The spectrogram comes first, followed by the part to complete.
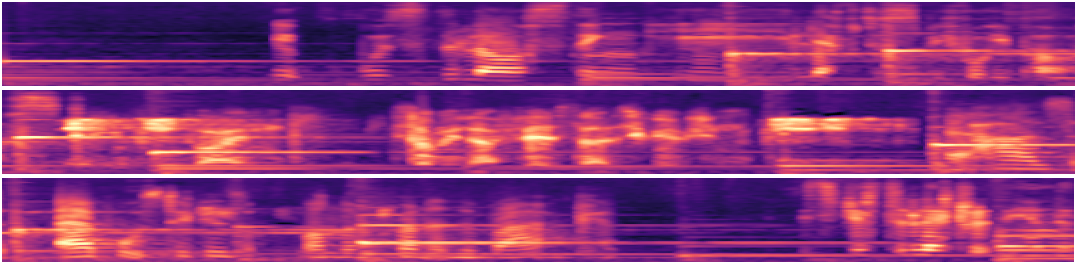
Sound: woman and a man voice talking over the phone

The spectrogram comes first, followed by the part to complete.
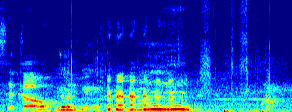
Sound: laughs

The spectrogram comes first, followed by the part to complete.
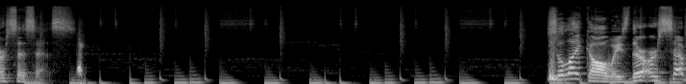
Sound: chill music; transition whooshes

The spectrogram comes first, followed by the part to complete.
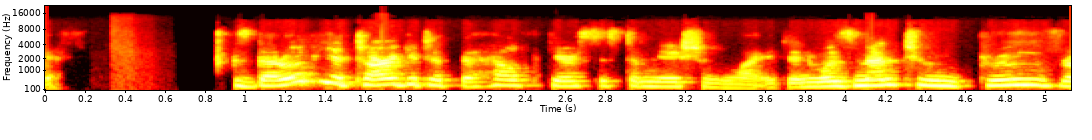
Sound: russian

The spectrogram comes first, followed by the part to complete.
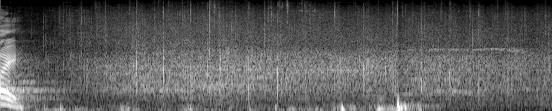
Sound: audience applauding

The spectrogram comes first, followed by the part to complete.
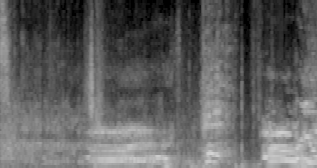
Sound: groaning

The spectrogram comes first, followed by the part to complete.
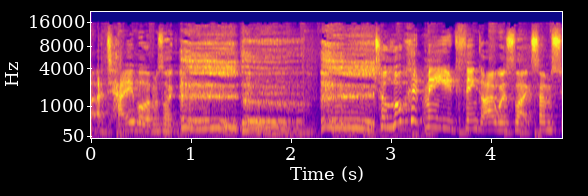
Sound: gasping

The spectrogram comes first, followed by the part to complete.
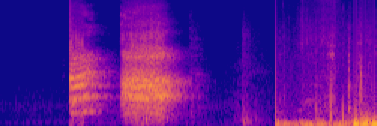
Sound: voiceover

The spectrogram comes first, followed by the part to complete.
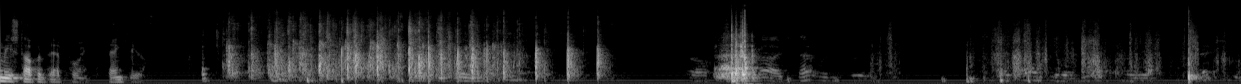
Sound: applause

